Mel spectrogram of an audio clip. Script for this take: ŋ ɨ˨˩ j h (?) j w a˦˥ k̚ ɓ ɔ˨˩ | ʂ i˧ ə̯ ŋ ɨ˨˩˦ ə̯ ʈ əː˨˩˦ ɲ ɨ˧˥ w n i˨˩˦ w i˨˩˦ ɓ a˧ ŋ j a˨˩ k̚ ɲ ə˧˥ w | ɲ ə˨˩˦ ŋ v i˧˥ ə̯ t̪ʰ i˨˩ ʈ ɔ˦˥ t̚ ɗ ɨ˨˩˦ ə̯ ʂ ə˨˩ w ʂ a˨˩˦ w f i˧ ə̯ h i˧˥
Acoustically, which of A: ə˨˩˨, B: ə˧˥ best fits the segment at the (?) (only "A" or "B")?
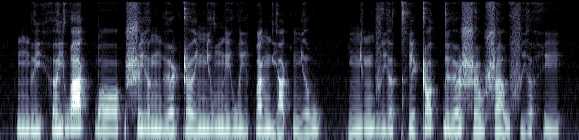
B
